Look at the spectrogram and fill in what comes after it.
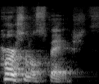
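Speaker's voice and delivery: gruff, dead-level, flat delivery. Retelling what an Ovilus device said to her, in a gruff voice. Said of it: "pretty gruffly".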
